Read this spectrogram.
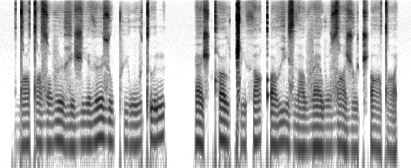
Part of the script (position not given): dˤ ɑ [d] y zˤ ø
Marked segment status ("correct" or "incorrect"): incorrect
